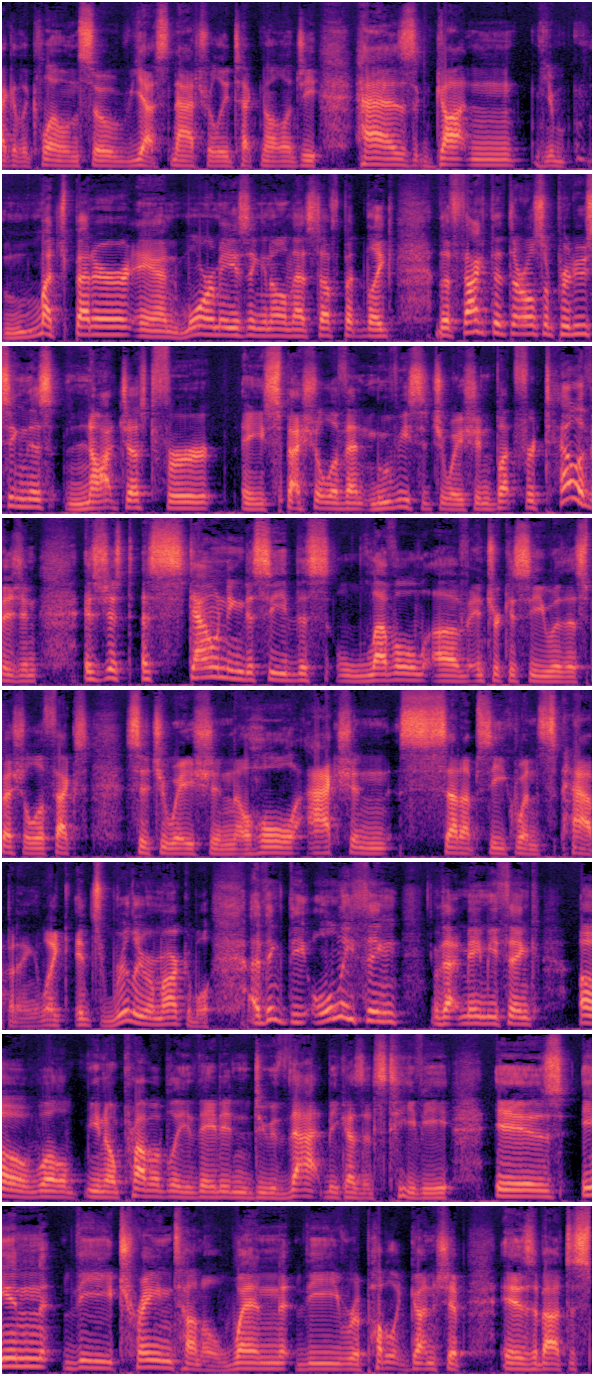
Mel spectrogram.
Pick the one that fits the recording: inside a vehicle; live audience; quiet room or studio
quiet room or studio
